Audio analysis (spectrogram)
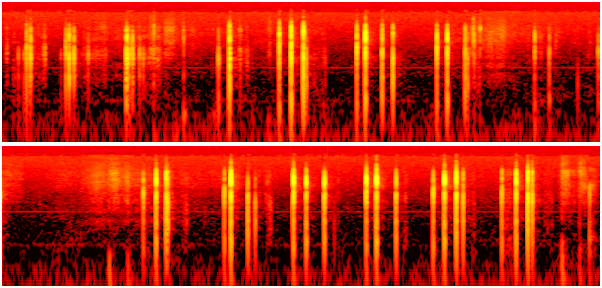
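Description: A hand-sized smartphone in a solid light blue plastic or silicone case is held upright and scratched and tapped with fingernails. Quick, dry, bright clicks from the nails come in uneven bursts over a soft scratching hiss, each tap dying away almost instantly. The sound is quiet and close.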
